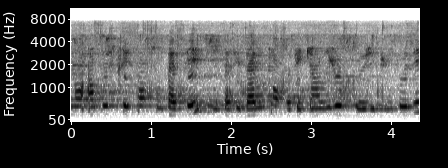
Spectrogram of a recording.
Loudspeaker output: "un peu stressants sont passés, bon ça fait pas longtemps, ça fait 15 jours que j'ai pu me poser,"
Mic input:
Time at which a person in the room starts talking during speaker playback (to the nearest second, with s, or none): none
